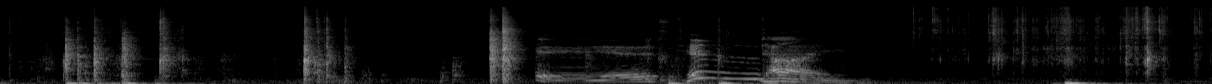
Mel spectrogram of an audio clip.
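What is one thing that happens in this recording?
Plastic wrappers crinkle and rustle close by as card packs are handled.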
